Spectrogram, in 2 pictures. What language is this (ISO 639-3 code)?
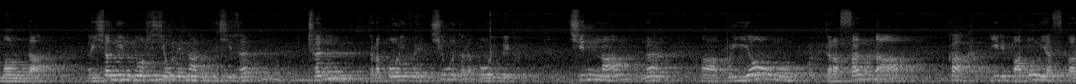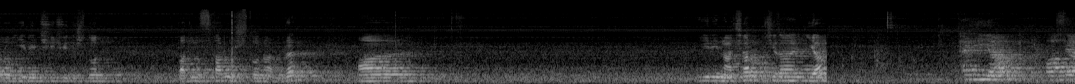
ron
